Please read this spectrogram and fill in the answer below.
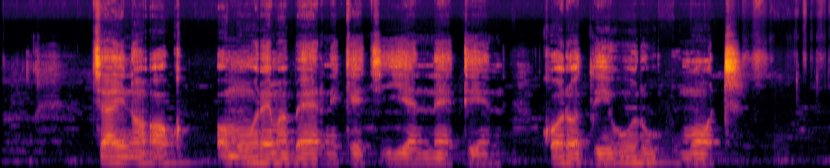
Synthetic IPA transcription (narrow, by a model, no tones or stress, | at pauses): t͡ʃaɪnɔʔɔkɔmʊɾɛmabɛrnɪket͡ʃijɛnːɛtɪn | kʰɔɾɔd̪ɪwuɾumot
